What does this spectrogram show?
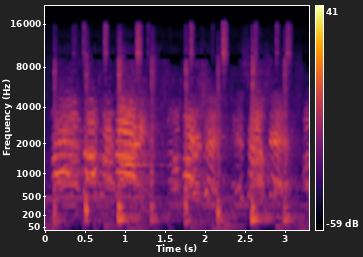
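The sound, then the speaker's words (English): A loud protest crowd outside the US Supreme Court on a Wednesday, before oral arguments in an abortion rights case, with protesters on both sides, chants in steady, rhythmic bursts, many voices shouting together in a repeating cadence with a constant roar of other voices underneath. “Crowds always gather outside the Supreme Court before major arguments, but on Wednesday you could tell that protesters on both sides were especially charged up.”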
